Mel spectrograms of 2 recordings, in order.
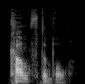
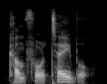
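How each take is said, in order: First: The word has three syllables. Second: The word has four syllables. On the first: The speaker calls it right. "three syllables, We say comfortable" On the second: The speaker calls it wrong. "not four, not comfortable"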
